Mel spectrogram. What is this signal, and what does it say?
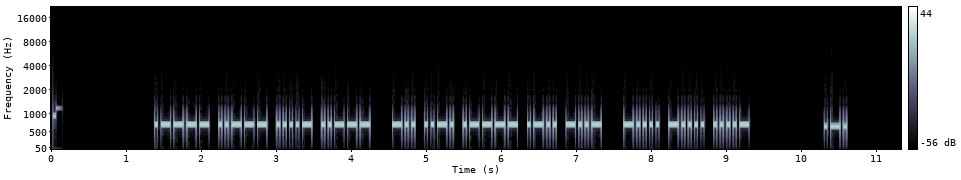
Morse code, heard as a keyed tone, about 28 wpm, 700 Hz. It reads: 1242 DF1LX 664 R
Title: Worked All Europe DX Contest - QTC Exchange - 28wpm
